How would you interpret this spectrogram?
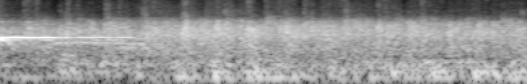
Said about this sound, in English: All right. Well, how about we give these ladies a round of applause?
